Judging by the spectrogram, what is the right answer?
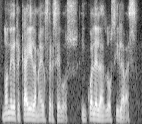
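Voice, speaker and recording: In a classroom lesson, a male teacher with a Peruvian Spanish accent explains a poem, reads poems aloud, and questions his students. His voice is on the low side, gravelly and a little bright, delivered briskly in a dry recording.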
